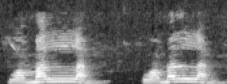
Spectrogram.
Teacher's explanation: dia diidghamkan tapi tanpa ada dengungnya, tidak boleh didengungkan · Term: idgham bila gunnah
